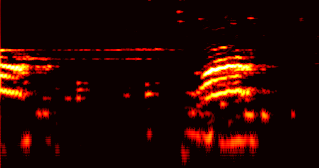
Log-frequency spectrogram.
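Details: Cat crying in a cute voice: a short harmonic meow at the start, then a louder, clear meow that rises and falls around the two-second mark, with soft low murmurs between them in a quiet room.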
